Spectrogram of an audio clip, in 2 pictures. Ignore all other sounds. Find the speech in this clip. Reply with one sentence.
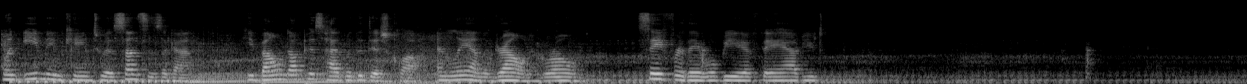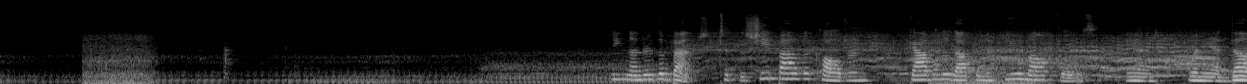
The speech can be heard from 0.0 to 8.2 s and from 18.6 to 24.9 s.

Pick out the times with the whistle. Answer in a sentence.
The whistle can't be heard in this clip.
